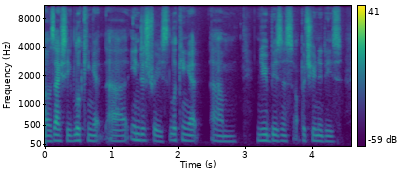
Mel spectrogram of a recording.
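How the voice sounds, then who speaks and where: A man with an Australian accent, fairly high pitch and a dark, mellow tone, at a fairly quick pace. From Australia, Sydney. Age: 30s. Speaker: entrepreneur. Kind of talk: interview. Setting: in a warehouse. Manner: halting.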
